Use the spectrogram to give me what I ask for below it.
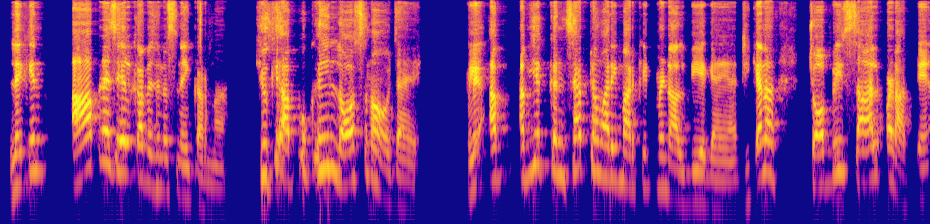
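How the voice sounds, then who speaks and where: A man's voice: sits high, sharp tone. A man from Pakistan giving a motivational seminar talk, asking questions and answering them himself. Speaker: seminar speaker.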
